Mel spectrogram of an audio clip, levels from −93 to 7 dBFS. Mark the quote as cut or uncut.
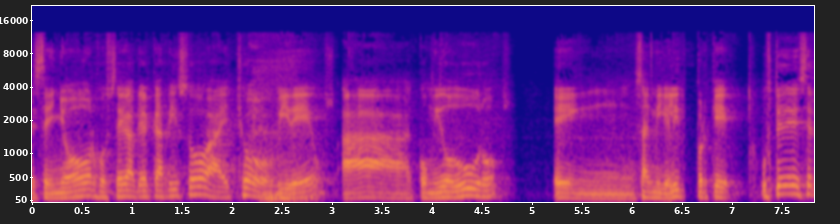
cut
